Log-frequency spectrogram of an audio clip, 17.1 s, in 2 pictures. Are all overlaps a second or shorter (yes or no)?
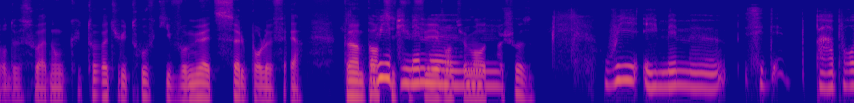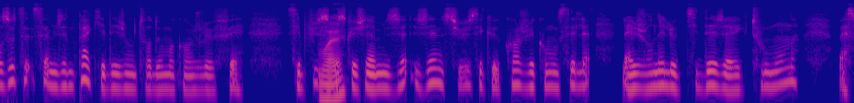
no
